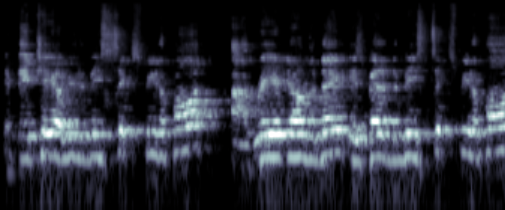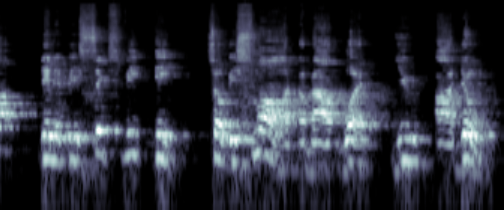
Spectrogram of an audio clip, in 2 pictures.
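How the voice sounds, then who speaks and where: A man preaching a sermon, building emphasis through repeated phrases and rising, forceful lines. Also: sits high, normal speed, hardly any pauses. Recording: echoey room from far off.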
